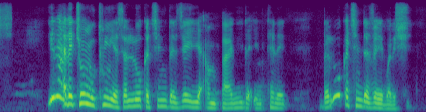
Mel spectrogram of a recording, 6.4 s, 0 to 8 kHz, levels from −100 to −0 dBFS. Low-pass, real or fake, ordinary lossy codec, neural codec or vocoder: 7.2 kHz; fake; none; codec, 32 kHz, 1.9 kbps, SNAC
